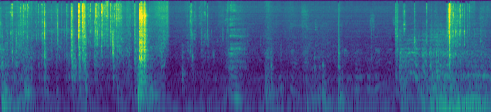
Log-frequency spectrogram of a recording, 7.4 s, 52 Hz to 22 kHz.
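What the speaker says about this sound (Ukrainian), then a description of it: "Пробуємо завести." VW T5 van engine being started: a few sharp clattering bursts and a brief cranking, then a quieter interval before the engine rises into a low rumble near the end, with faint voices in the background.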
